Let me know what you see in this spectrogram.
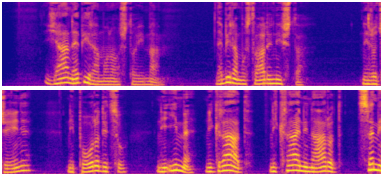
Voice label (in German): Bosnien M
